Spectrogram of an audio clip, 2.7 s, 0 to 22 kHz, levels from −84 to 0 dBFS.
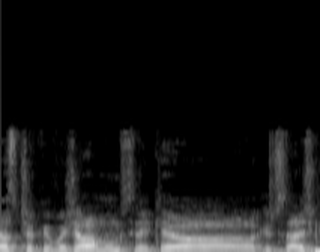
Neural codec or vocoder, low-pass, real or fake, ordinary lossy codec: none; 10.8 kHz; real; AAC, 32 kbps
